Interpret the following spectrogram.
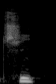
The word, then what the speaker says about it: qi: QI, qui se prononce également Chi, énergie vitale dans les pensées chinoises et japonaises.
